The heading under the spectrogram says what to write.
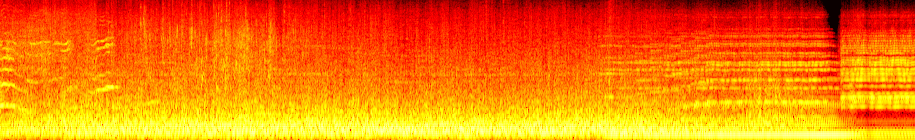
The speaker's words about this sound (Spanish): A bordo del camuflado barco Asaula, que se dirige con rumbo desconocido, el rumor de la tormenta es apenas perceptible en el interior del lujoso camarote, ocupado por el diabólico doctor Kiro.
